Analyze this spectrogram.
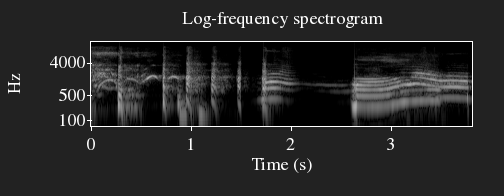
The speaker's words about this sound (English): Because whenever we're on like a different level of the house, it's like we're on a different level, and he's like alone on like one of the stories of the house, and this is how he meows. And it's very accurate.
